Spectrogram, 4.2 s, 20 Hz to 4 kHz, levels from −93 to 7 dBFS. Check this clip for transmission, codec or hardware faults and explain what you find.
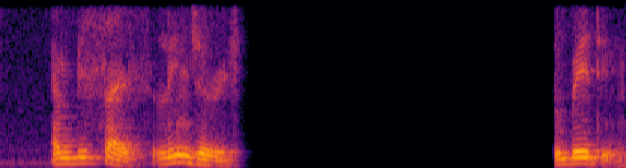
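One transmission fault stands out in this speech clip, heard through a band that stops at 4 kHz, which fits a narrowband G.711 call path.

From 1.58 to 3.72 s, the sound holds as a brief fading buzz, then goes silent for about 2 s before resuming with that stretch missing. This is likely a long network dropout, with the receiver filling the gap.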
